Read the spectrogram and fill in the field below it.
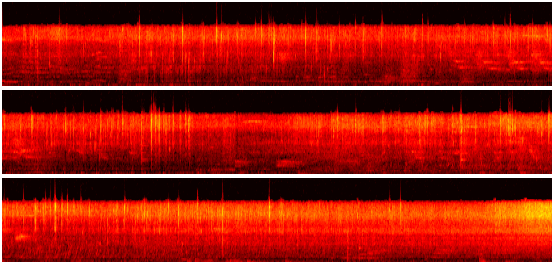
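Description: Hot oil sizzles and crackles steadily in a pan.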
